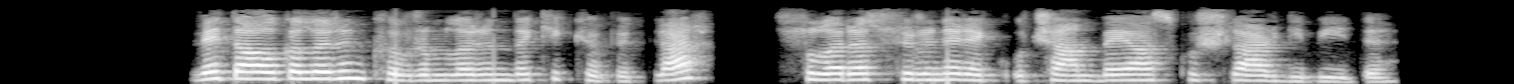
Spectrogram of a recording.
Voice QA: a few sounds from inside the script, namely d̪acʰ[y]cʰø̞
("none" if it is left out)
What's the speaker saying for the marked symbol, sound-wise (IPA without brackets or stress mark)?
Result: i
